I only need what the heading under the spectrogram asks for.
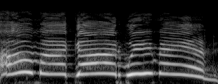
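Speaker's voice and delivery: shrill, very high, stretched-out, drawn-out shriek. Retelling a fan spotting the speaker in a parking lot: imitating a woman screaming.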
